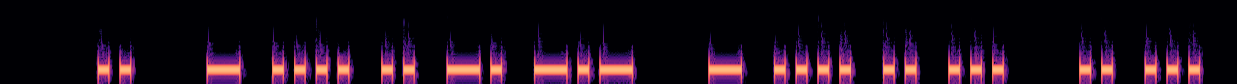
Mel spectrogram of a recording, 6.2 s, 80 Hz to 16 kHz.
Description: Morse code, heard as a keyed tone, about 22 wpm, 700 Hz. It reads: I THINK THIS IS
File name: practice / 22wpm / Build A Phrase - 5-Word Phrases - 22wpm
